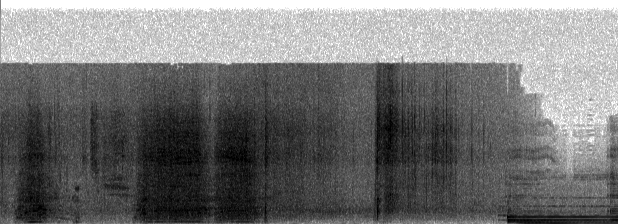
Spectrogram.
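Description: Faint voices of people talking and greeting in the first few seconds. About five seconds in, background music comes in with a held, sustained chord.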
